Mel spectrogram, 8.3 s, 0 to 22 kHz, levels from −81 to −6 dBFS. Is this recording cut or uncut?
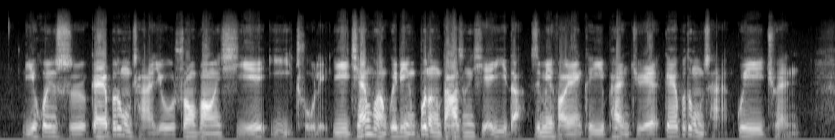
cut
